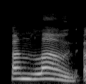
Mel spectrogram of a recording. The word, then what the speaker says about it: van Luyn: So it's a Dutch surname, actually. So not far from where you are. It's Van Luyn. If you pronounce it like a Dutch person, though, as my dad would, because he hates the, you know, English pronunciation, it's Van Loon.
